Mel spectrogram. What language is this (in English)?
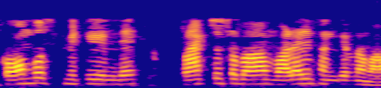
Malayalam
